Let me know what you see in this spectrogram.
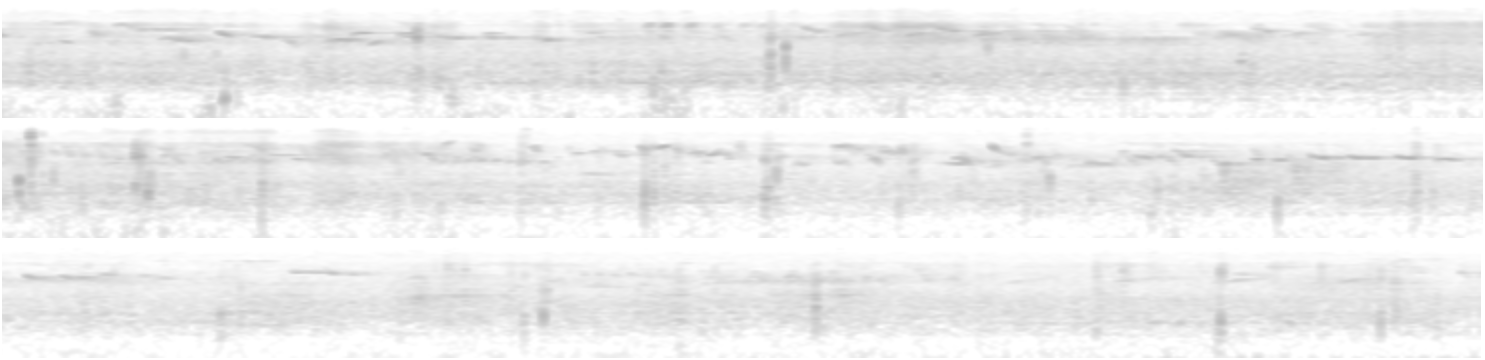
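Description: Faint birdsong in woodland: several small birds chirping and trilling on and off over a quiet background, with a few soft footsteps on the path.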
